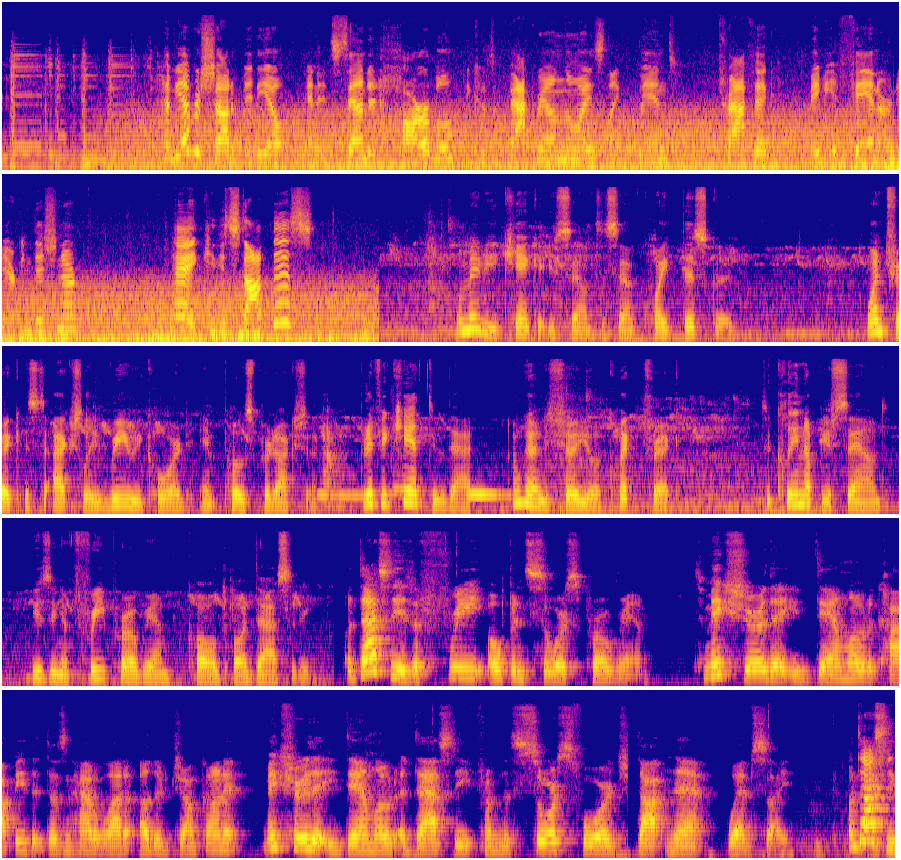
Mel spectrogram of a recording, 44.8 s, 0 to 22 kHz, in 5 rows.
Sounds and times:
Speech: 0:01.6 - 0:09.8, 0:10.7 - 0:12.1, 0:13.5 - 0:16.3, 0:17.6 - 0:24.7, 0:25.6 - 0:33.3, 0:33.9 - 0:43.8, 0:44.4 - 0:44.8.

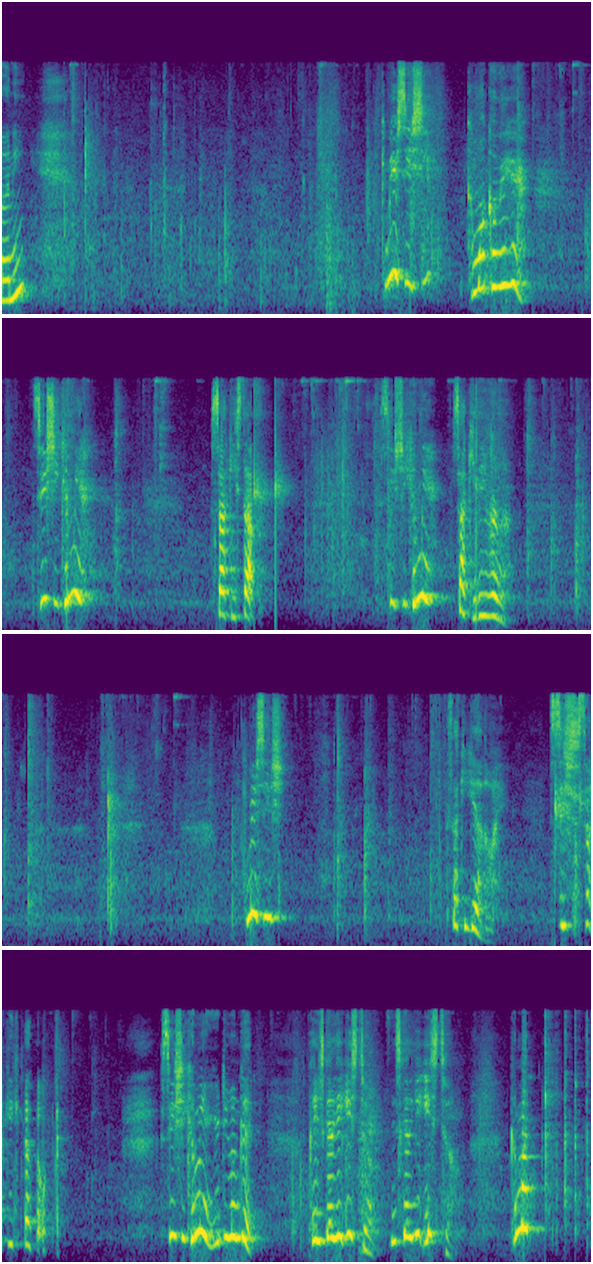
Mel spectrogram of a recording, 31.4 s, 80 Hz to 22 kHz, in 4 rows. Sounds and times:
Speech: 0:00.0 - 0:00.4, 0:05.1 - 0:07.1, 0:08.3 - 0:09.2, 0:10.6 - 0:11.4, 0:12.9 - 0:14.7, 0:19.0 - 0:19.6, 0:21.6 - 0:22.4, 0:23.0 - 0:24.3, 0:25.7 - 0:27.0, 0:27.6 - 0:29.7, 0:30.3 - 0:30.9.

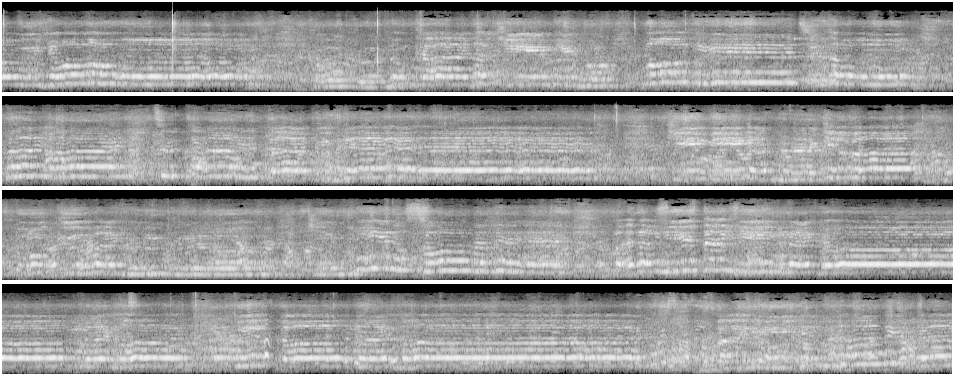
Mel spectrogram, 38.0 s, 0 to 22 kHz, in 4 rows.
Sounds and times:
Female singing: 0:00.0 - 0:38.0
Speech: 0:00.0 - 0:38.0.

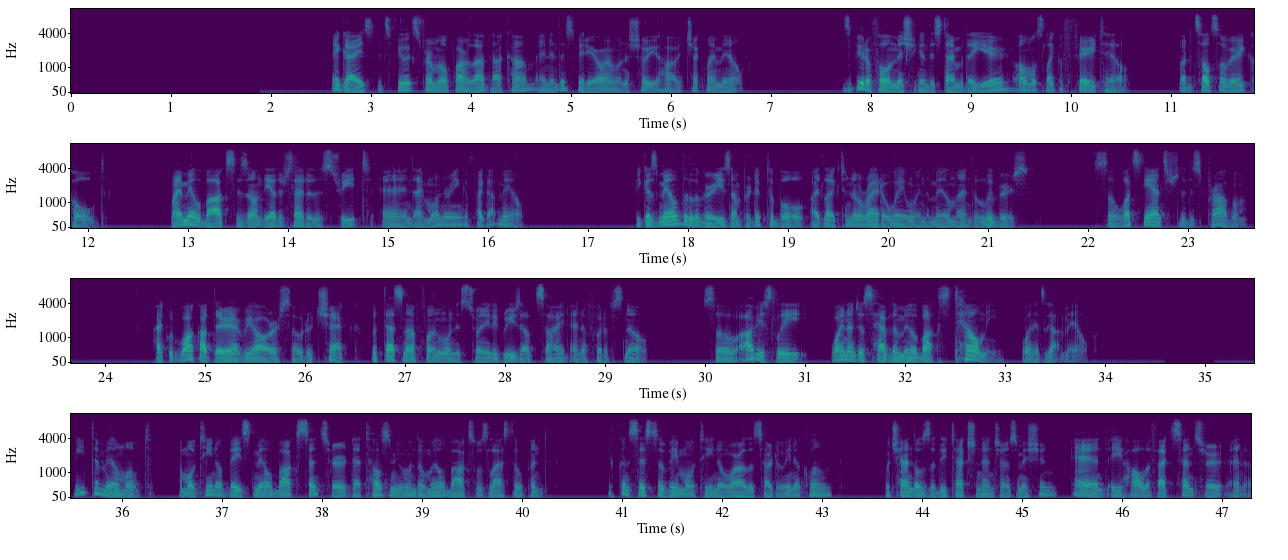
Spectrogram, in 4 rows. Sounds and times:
Speech: 0:02.6 - 0:06.8, 0:07.7 - 0:16.4, 0:17.5 - 0:23.6, 0:24.4 - 0:34.0, 0:35.5 - 0:40.3, 0:40.9 - 0:47.2.

